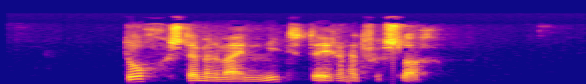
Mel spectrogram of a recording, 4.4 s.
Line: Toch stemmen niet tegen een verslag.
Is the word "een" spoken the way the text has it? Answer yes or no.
no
